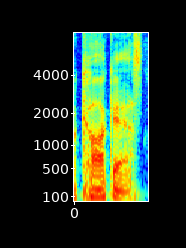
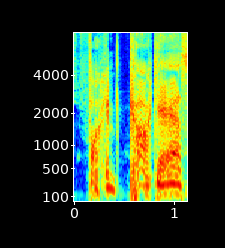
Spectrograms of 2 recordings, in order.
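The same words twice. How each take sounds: First: Said in the usual way. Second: High, drawn-out mock yell; shouted insult. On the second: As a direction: hurl it slowly as a film insult. Acts out film insult.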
